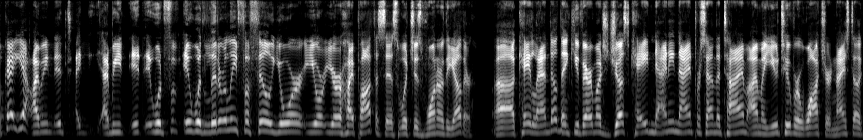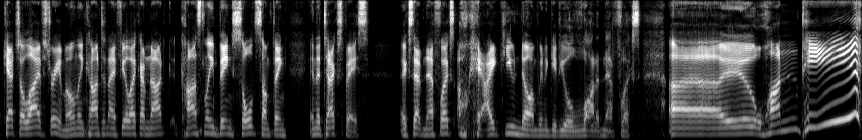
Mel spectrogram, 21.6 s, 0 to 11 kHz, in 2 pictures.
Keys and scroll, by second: 7.6 alt+f.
